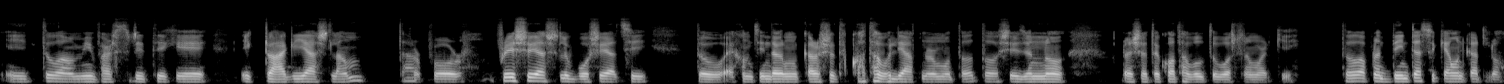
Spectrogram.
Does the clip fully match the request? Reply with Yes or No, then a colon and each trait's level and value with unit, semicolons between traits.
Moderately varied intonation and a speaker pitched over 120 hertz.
No: narrow, 1.8 semitones; low, 130 Hz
